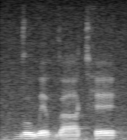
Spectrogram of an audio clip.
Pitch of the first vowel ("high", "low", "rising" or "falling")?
high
